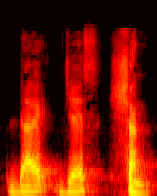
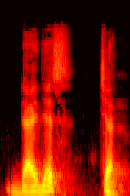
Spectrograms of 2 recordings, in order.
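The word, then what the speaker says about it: digestion: तो वोह बोलते हैं डाइजेशन जबकि इसका जो सही प्रोनंसिएशन है वह है डाइजेन शन नहीं होगा चन होगा ये डाइजेस्ट चन ठीक है कैसे इसका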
